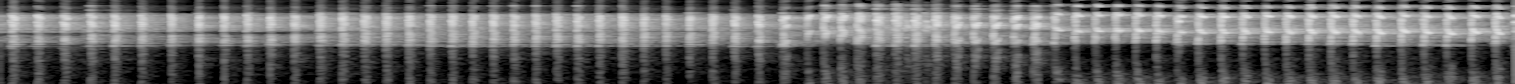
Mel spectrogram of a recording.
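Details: Lovebird in konslet lure song, pouring out a nonstop run of quick, piercing chirps that shifts to a higher, brighter chatter at about four seconds.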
